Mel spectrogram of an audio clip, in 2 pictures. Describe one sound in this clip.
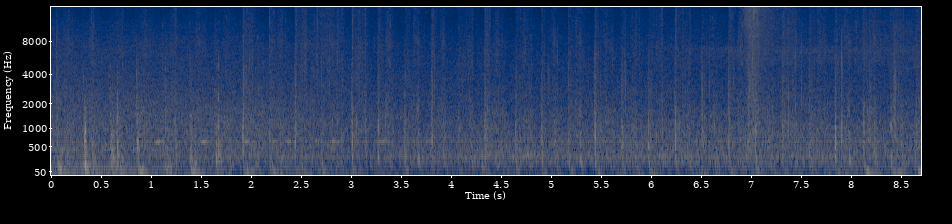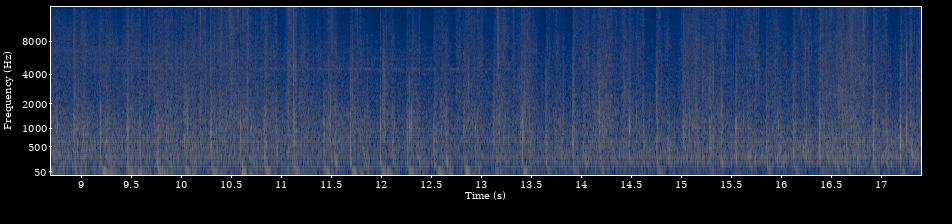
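Footsteps patter quickly on a dirt path.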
